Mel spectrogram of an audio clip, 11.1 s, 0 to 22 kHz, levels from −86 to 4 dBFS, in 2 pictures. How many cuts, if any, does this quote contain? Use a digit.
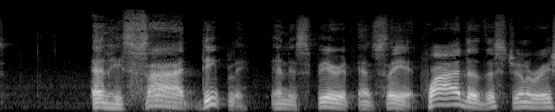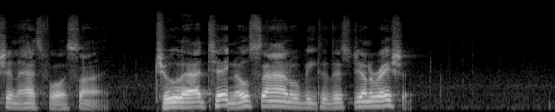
4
